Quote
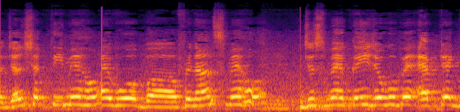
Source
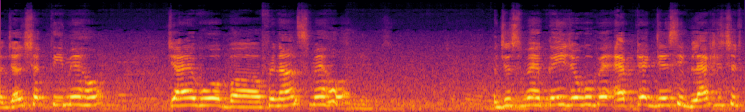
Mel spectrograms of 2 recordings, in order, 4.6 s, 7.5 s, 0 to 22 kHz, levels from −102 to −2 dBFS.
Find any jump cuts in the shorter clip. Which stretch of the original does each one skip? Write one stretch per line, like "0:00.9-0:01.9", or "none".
0:01.0-0:01.9
0:03.7-0:04.8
